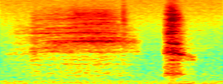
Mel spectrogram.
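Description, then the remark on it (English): Quiet, shallow breathing from inside a strange room: a long airy inhale followed by a short, sharper exhale, with a faint low rumble beneath and no voices. “The noise, the light, the people and things around him slowly disappeared into the ether as his focus sharpened against a clanking and ghostly shallow breathing from inside the strange room.”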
